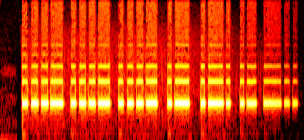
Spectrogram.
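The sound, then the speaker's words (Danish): A rapid series of loud, steady electronic beeps in short bursts with brief gaps, a strong mid-pitched tone like telephone keypad dialing, tapering off in shorter beeps at the end. “Vi synes, man skal bære over med biplydene.”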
